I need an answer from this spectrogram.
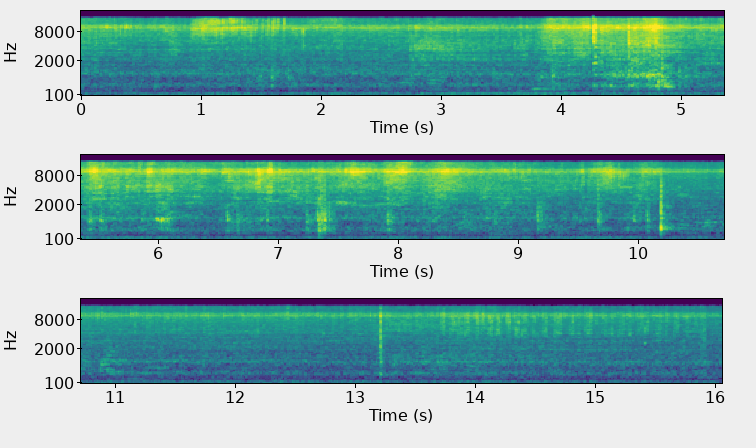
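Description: Pork offal sizzling as it goes into a pan of bubbling sauce, with a spatula scraping and knocking against the pan as the pieces are stirred. The stirring clatter stops about ten seconds in with one sharp knock, and the sizzle carries on more quietly.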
